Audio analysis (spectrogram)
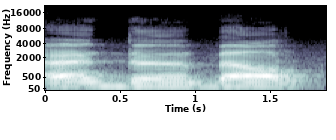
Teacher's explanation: حمزہ کو دال سے ملائیں گے کیونکہ دال ساکن ہے۔ دال پر قلقلہ کیا جائے گا یعنی آواز کو ہلائیں گے۔ با کو بغیر کھینچے پڑھنا ہے۔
